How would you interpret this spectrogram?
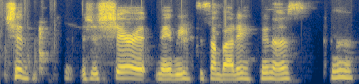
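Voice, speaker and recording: A woman's voice: medium pitch, fairly even intonation, moderate pace, darkish tone, no echo, lo-fi sound. Tired middle-aged woman on a call. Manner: chatty, reads live chat aloud. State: tired, recovering from illness. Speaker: channel host. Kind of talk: casual video call chat.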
